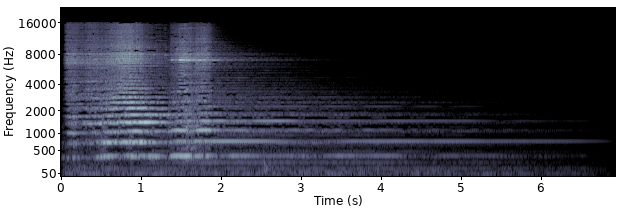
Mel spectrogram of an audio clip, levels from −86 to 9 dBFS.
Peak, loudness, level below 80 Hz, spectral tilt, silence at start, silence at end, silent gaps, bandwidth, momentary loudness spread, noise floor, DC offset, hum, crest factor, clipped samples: -2 dBFS; -19 LUFS; -58 dBFS; 1 dB/octave; 0.05 s; 2.65 s; none; 16 kHz; 22 LU; -69 dBFS; under 0.1%; none; 24 dB; under 0.1%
